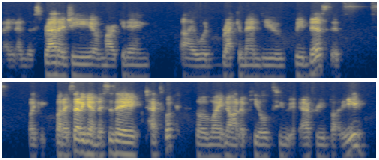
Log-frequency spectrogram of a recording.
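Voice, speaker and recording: A man's voice: fairly low pitch, highs cut off. A man presenting a marketing webinar over a video call, explaining loosely with lots of fillers. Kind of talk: casual live webinar teaching.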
